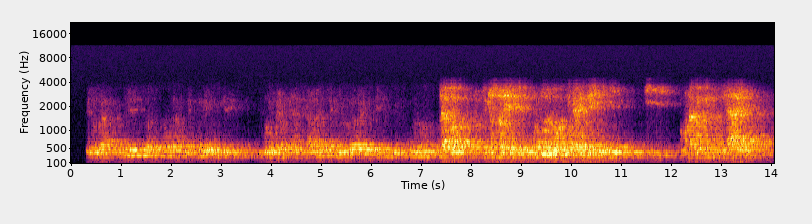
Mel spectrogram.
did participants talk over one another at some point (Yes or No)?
Yes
